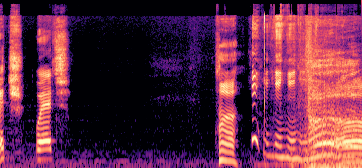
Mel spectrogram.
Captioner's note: cackles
